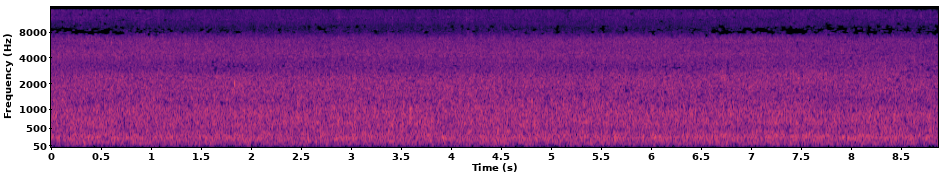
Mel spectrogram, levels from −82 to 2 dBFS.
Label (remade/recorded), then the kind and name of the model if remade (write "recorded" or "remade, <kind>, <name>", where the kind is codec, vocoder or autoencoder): recorded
